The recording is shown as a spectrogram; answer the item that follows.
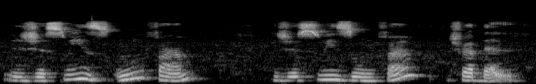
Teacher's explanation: Remember the liaison because of the S and the U, the S coming before the vowel. So, je suis une femme, not femme, très belle.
